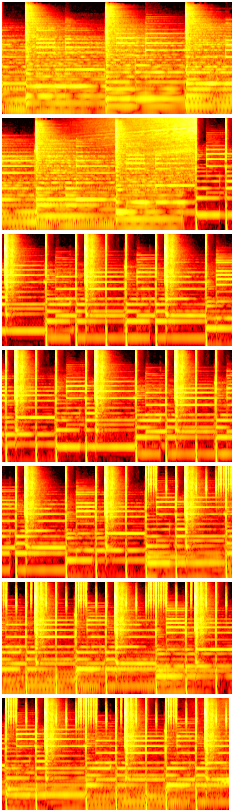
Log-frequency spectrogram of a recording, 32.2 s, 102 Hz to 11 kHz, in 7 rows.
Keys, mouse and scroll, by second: 3.7 click, 4.9-8.1 drag, 8.1-8.6 scroll up 1, 8.6 Tab, 10.6-12.4 right drag, 12.4-16.4 drag, 16.4-19.7 right drag, 19.7-22.8 alt+drag, 22.8-23.2 scroll up 1, 23.2 Tab, 24.1-25.1 scroll down 1, 25.1-27.6 drag, 28.2-29.3 drag.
